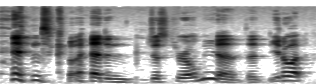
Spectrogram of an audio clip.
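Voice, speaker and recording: A man's voice: a little high, very animated, a little slow, bright, forceful tone. A man narrating as game master, rambling with lots of ums and likes. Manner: rambling, many fillers.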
